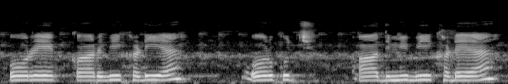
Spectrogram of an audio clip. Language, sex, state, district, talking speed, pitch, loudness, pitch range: Hindi, male, Uttar Pradesh, Saharanpur, 140 wpm, 200 Hz, -13 LUFS, 190-205 Hz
